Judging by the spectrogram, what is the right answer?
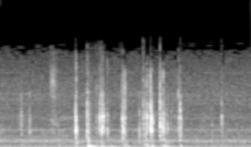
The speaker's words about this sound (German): Oder wie ich es jetzt hier einfach mal mache, ich drücke Command und L. Dann wird nämlich ein Alias erzeugt.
